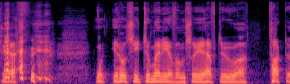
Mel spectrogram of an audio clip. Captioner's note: laughing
